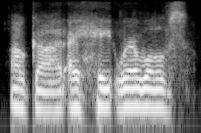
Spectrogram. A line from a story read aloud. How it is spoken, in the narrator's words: I muttered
